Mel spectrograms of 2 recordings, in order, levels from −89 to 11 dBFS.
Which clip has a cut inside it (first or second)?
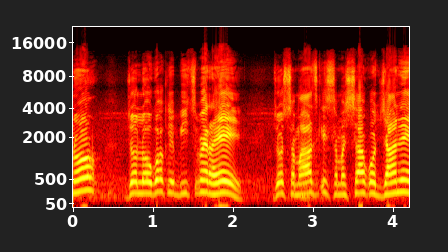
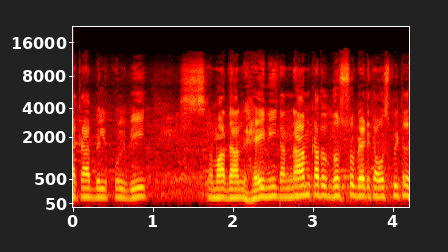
second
